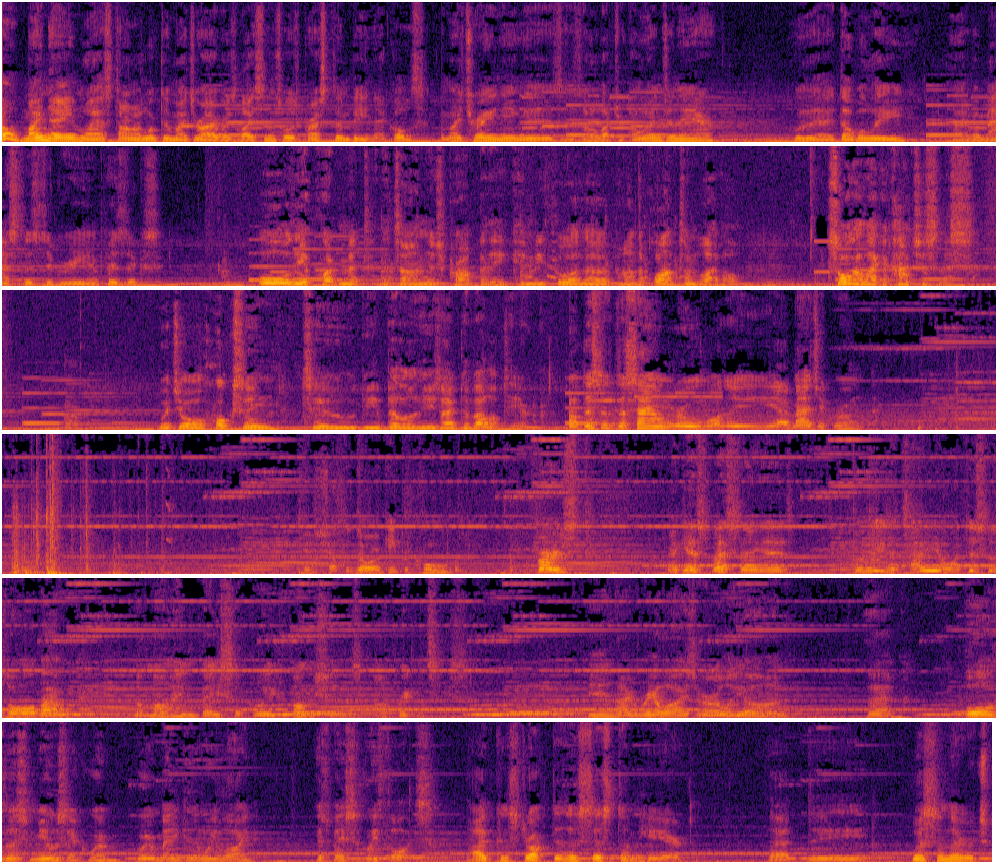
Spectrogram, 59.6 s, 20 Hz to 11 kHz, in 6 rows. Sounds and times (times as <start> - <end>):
Speech: 0.0 - 7.2, 7.9 - 11.6, 12.5 - 17.3, 18.1 - 19.7, 21.4 - 28.5, 32.8 - 34.3, 36.5 - 37.7, 38.4 - 40.5, 41.1 - 44.3, 45.6 - 47.6, 48.4 - 48.8, 49.4 - 52.2, 52.9 - 56.6, 57.4 - 59.6
Music: 0.0 - 59.6.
